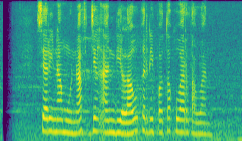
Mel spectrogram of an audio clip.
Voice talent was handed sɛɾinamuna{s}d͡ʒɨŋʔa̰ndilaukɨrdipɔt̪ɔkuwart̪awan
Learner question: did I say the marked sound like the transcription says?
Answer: no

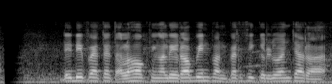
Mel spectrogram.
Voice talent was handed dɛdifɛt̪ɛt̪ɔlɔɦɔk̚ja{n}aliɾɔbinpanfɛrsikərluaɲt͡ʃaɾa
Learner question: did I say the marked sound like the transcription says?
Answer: no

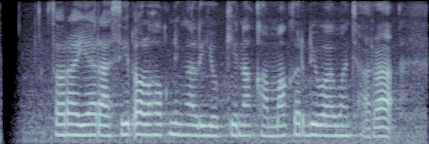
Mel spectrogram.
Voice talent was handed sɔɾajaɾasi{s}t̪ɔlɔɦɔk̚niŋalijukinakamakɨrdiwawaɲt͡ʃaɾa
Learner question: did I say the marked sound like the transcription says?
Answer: no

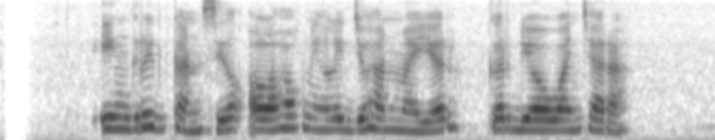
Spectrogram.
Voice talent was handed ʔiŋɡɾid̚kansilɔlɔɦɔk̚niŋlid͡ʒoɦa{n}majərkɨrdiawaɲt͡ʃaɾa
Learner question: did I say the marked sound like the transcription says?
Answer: yes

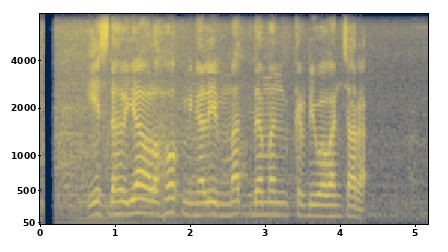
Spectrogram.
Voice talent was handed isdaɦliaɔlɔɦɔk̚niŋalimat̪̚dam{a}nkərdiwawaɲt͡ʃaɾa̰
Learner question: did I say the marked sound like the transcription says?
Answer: yes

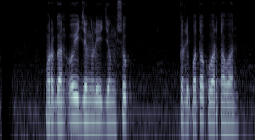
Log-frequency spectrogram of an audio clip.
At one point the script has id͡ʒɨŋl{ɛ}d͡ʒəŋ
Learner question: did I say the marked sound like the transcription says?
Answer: no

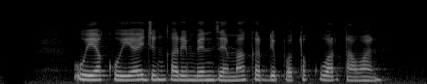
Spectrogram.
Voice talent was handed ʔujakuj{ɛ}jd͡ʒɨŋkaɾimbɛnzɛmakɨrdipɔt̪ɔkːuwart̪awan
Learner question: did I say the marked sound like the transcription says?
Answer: no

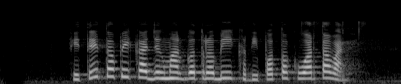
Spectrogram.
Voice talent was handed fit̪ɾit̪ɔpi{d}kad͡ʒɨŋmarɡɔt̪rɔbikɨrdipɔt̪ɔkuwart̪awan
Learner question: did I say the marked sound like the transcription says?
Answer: no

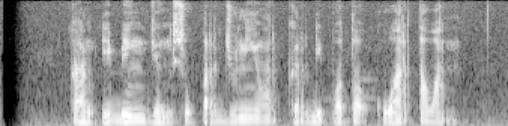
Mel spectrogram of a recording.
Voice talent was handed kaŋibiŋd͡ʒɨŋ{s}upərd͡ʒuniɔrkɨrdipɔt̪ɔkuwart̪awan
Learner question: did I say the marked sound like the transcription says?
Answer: yes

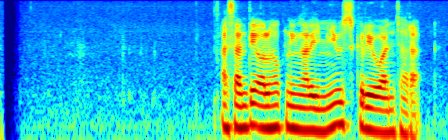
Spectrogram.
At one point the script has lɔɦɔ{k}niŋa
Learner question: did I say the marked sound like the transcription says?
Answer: yes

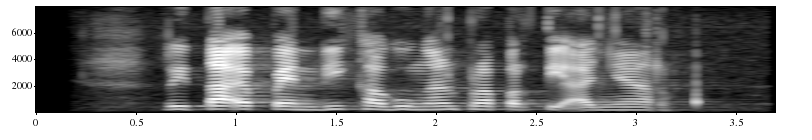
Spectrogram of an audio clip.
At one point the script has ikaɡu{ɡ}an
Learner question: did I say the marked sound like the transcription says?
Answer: no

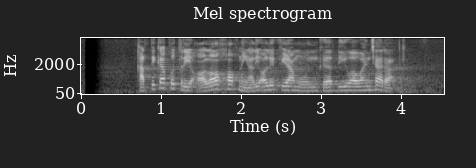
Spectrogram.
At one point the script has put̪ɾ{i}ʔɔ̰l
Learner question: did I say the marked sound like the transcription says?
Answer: yes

